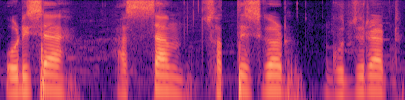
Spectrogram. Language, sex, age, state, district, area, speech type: Odia, male, 18-30, Odisha, Ganjam, urban, spontaneous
